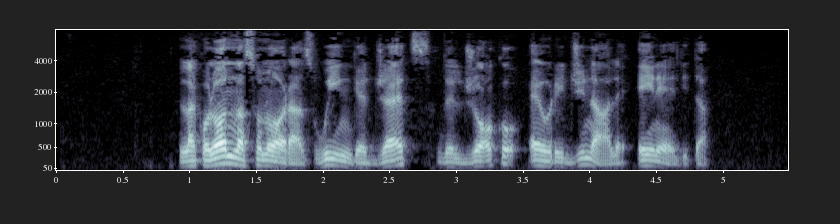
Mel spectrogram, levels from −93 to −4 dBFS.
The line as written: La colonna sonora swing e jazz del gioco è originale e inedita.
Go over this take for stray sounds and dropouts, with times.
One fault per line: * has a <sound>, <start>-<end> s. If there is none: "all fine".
all fine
